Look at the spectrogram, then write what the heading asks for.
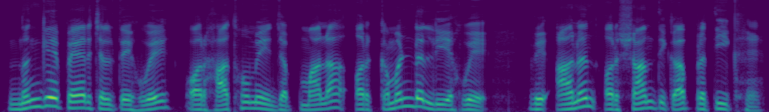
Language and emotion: Hindi, neutral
